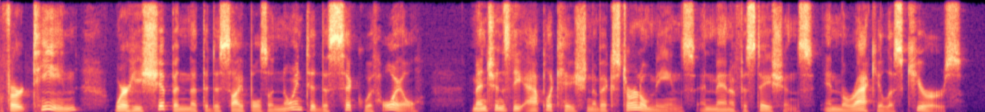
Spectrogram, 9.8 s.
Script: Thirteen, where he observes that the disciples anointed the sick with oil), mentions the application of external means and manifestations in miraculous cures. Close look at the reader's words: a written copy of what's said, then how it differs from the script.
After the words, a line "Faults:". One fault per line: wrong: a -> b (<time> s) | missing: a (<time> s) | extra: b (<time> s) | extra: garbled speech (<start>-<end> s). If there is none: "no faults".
Thirteen, where he shippen that the disciples anointed the sick with oil), mentions the application of external means and manifestations in miraculous cures.
Faults:
wrong: observes -> shippen (1.4 s)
